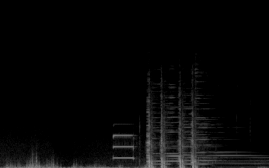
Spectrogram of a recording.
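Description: A quick string of about four pistol shots at steel targets. The struck plates clang and keep ringing as the tone fades. A single plate ring comes just before the string.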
